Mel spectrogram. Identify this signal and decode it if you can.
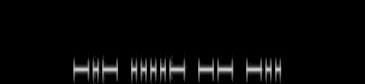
Morse code, heard as a keyed tone, about 25 wpm, 700 Hz. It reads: K4MD
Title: USA Call Signs - 4 Characters - 25wpm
